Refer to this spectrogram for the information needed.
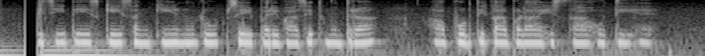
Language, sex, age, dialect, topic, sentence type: Hindi, female, 56-60, Marwari Dhudhari, banking, statement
